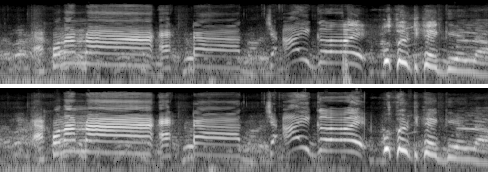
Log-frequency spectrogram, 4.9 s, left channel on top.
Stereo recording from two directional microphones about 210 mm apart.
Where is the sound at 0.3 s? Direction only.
Centre (ahead or behind).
